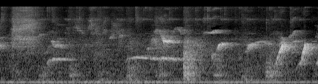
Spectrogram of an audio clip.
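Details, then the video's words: Grey-cheeked bulbul (cucak jenggot) in 'ngepik' tutor song: short, clear whistled notes and upward-slurred chips, sparse and varied, with a faint hiss behind. "CUCAK JENGGOT MBESET NGEPIK RAPET"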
